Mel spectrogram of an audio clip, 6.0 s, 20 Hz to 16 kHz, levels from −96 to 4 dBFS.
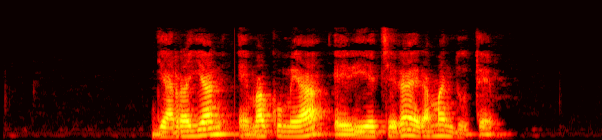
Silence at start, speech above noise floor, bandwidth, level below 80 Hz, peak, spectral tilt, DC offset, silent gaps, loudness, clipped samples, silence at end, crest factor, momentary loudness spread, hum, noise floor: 1.55 s; 59 dB; 7.6 kHz; -74 dBFS; -6 dBFS; -7.5 dB/octave; under 0.1%; none; -23 LUFS; under 0.1%; 1.05 s; 20 dB; 12 LU; none; -82 dBFS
